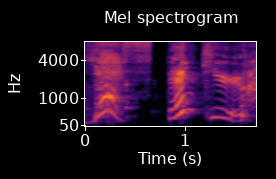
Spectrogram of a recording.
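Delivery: high gasp, then a loud laughing yes; thrilled, laughing thanks; excited gasp. Retold or imitated. Speaker relives a client booking, gasping and laughing with joy.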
